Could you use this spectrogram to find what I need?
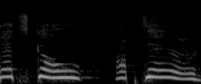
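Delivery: put-on small child's voice, very high pitch, very slow, drawn out. Retelling a silent-movie star's first sound film, in a high childlike Valentino voice. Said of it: "you sound like a three-year-old child".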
